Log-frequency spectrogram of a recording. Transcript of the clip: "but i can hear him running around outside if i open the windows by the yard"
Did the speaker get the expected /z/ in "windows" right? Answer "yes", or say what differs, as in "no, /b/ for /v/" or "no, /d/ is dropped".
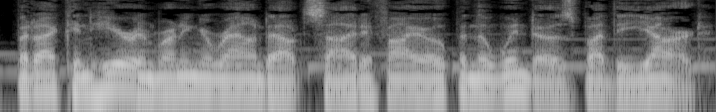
yes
